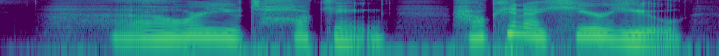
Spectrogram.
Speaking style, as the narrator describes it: Brooklyn asked shakily

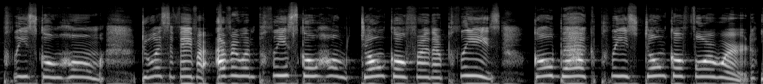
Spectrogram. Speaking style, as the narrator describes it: He's trying to scream over the music

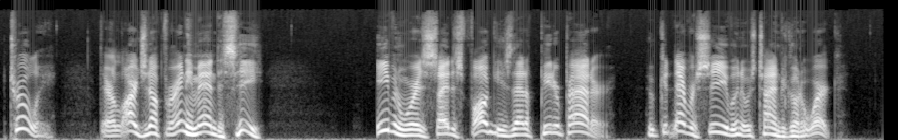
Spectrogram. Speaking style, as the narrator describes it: quoth Robin, laughing

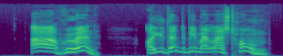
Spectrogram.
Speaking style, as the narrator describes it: she exclaimed

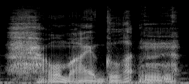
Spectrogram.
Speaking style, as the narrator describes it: Thomas asked, chuckling

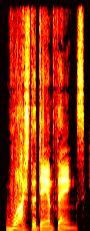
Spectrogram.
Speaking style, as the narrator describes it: he snapped back

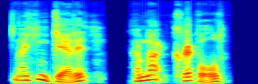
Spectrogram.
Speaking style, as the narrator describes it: she retorted angrily

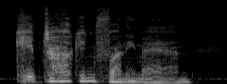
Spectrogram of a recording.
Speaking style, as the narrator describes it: she whispered

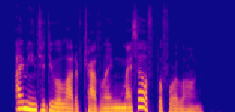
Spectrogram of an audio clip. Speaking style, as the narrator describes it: he added, his voice suddenly rising in pitch

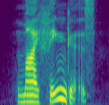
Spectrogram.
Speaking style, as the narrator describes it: said Elizabeth

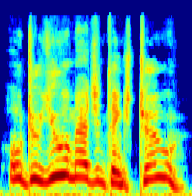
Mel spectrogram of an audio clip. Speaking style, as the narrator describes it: Anne of the Shining Eyes exclaimed joyfully

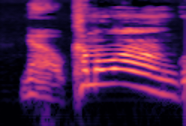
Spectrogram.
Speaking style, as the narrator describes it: growled Bloody Dick

